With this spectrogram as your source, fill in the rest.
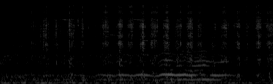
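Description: An abrasive stone is rubbed back and forth over wood heartwood to make it flat, a close, rhythmic rasping of quick scraping strokes.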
